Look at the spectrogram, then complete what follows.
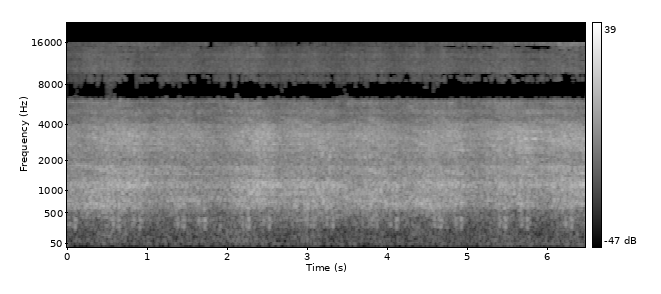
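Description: Passenger train coaches rolling past at speed close by: a steady rushing noise of wheels on rails, with many small irregular wheel knocks.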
